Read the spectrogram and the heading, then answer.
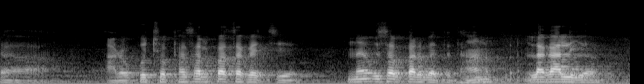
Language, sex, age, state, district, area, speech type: Maithili, male, 30-45, Bihar, Samastipur, rural, spontaneous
